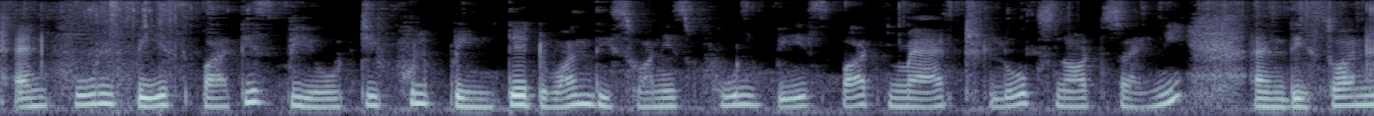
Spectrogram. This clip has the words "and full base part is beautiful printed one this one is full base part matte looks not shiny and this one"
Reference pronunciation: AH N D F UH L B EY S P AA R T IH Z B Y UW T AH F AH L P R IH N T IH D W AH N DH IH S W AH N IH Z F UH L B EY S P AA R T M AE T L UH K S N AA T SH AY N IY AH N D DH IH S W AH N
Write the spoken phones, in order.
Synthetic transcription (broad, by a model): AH N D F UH L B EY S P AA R T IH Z B Y UW T AH F AH L P R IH N T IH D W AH N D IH S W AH N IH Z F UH L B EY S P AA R T M AE T L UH K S N AA T S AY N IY AH N D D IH S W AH N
